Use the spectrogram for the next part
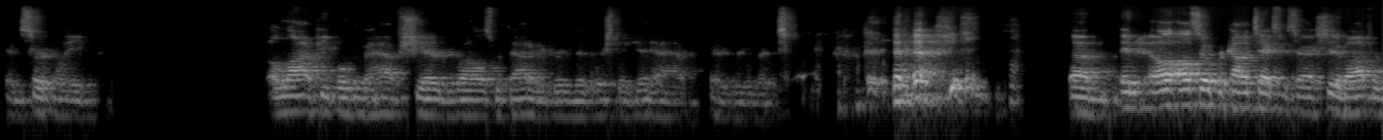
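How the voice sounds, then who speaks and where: A man's voice: on the low side, a little mellow, a little hiss or hum. A man from a water office explaining procedures to a board in a public meeting, in an explanatory, procedural way. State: talking with gum in mouth. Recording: echoey meeting room from far off.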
